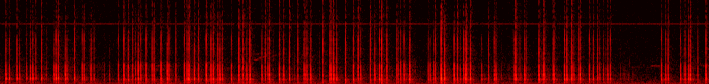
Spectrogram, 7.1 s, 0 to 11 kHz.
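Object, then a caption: Paperback book with glossy paper cover. Long acrylic nails tap rapidly on the glossy paper cover of a small, solid paperback manga, No.6 volume 1. Quick, crisp clicks come in dense bursts with a brief pause near the end. The taps are bright and dry with almost no low end, and each dies away at once.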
